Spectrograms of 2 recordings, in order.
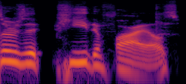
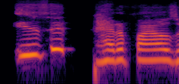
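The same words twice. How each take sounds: First: "pedophiles" with a long e, as in "peed"; long-e pronunciation. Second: "pedophiles" with a short e, as in "ped"; usual pronunciation. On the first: Host offers the other pronunciation, long-e "pedophiles". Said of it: "if you're from U K". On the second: Host asks which pronunciation is correct, short-e "pedophiles". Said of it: "What is this difference?". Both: Shown as a demonstration.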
